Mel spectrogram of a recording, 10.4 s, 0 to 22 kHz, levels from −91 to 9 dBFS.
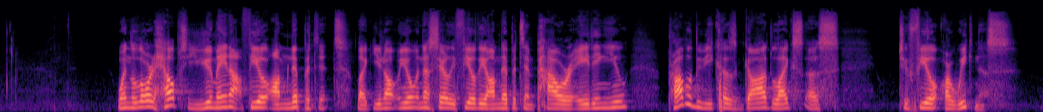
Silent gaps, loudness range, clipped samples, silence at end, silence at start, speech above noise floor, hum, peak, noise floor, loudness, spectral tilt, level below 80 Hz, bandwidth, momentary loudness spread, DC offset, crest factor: none; 3 LU; under 0.1%; 0.35 s; 1.2 s; 44 dB; none; -2 dBFS; -65 dBFS; -22 LUFS; -5.5 dB/octave; -66 dBFS; 15.5 kHz; 14 LU; under 0.1%; 20 dB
